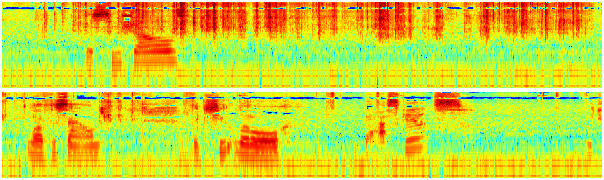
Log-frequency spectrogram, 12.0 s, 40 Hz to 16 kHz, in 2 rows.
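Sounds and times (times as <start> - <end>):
seashells clinking in mesh bag: 0.4 - 7.4.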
